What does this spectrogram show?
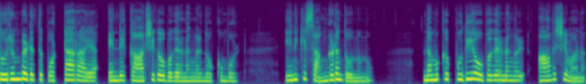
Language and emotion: Malayalam, sad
